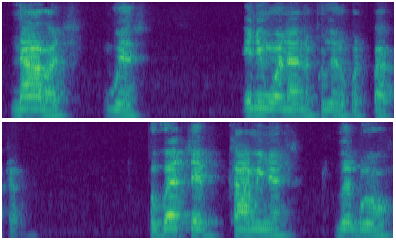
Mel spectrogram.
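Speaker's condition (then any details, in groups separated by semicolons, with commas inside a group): Cerebral palsy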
